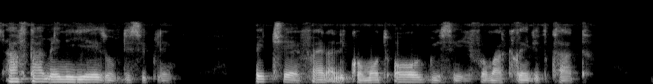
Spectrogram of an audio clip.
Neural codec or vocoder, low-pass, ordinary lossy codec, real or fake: vocoder, 22.05 kHz, 80 mel bands, WaveNeXt; 7.2 kHz; Opus, 32 kbps; fake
